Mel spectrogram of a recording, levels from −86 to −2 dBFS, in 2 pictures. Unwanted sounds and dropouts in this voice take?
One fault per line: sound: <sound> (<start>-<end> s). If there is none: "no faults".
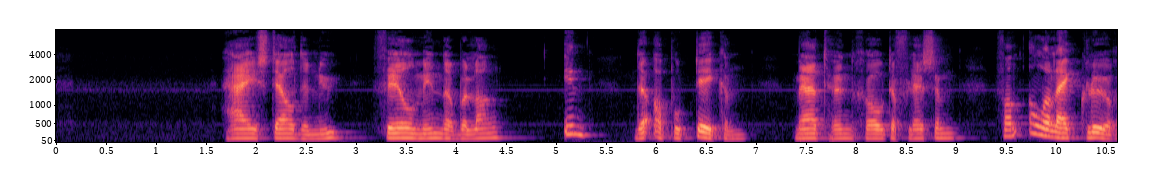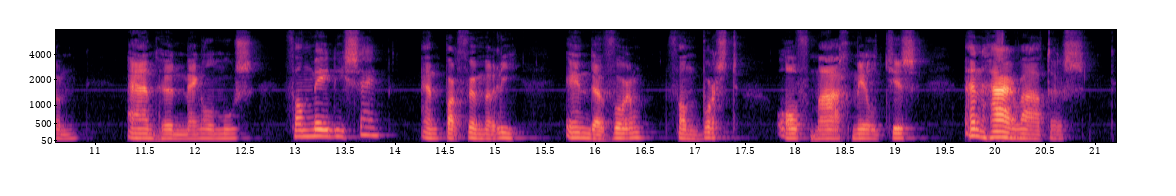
no faults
